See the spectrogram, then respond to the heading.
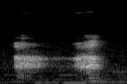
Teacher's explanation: The third tone, which is falling and then rising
